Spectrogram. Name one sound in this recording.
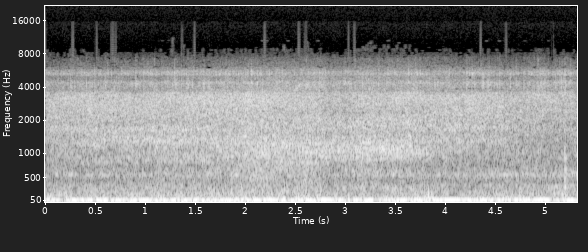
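A truck drives past on a nearby road.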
